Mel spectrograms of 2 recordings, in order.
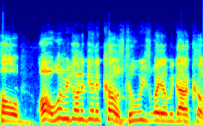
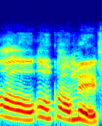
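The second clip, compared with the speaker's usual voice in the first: mocking, put-on sentimental mourning, getting louder; 4 dB louder than usual. Mocking an emotional fan reaction: put-on sentimental mourning. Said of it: "I'm not one of those".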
